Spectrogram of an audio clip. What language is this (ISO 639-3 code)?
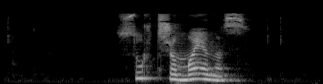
chm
